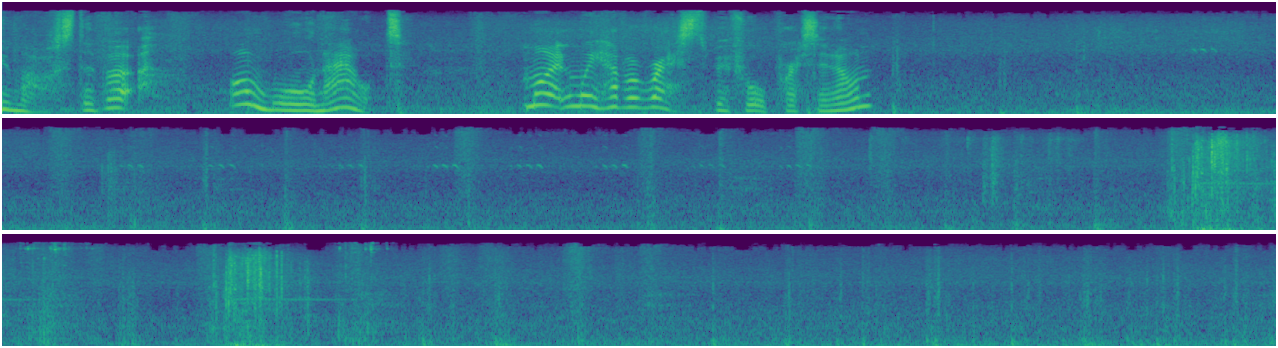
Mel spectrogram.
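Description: Footsteps crunch through dry grass.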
